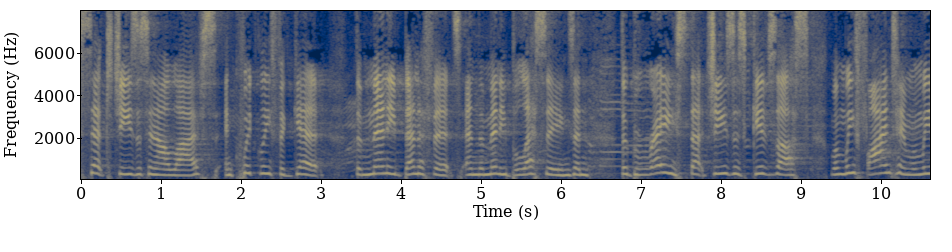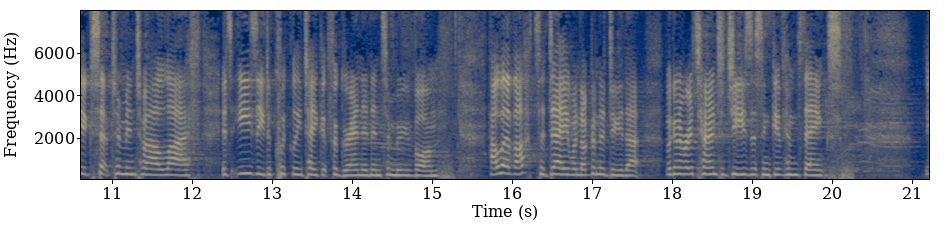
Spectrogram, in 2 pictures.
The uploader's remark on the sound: Christmas At C3 Powerhouse. Recorded during our 9am service on Sunday, the 31st of December 2023.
